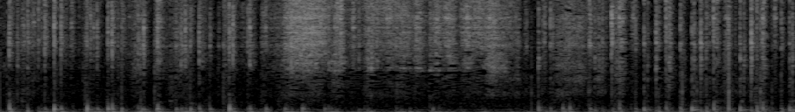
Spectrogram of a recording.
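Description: Fingertips scratch and tap across the top of a hollow, olive-green painted steel military helmet. A rapid series of dull, low, short thumps pauses midway for a brief, high, hissy scrape across the shell before the tapping resumes.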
